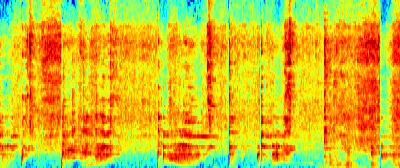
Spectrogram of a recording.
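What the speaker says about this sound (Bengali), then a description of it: "গ্যাসের ফ্লেমটা মিডিয়ামে রেখে মশলার সঙ্গে সবজিটা ভালো করে কষিয়ে নিতে হবে।" Potato, onion and eggplant being fried with spices for a chorchori, heard as vigorous stirring in bursts with a crackling sizzle and the clink of a spatula against the pan, close-up and loud, no speech.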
